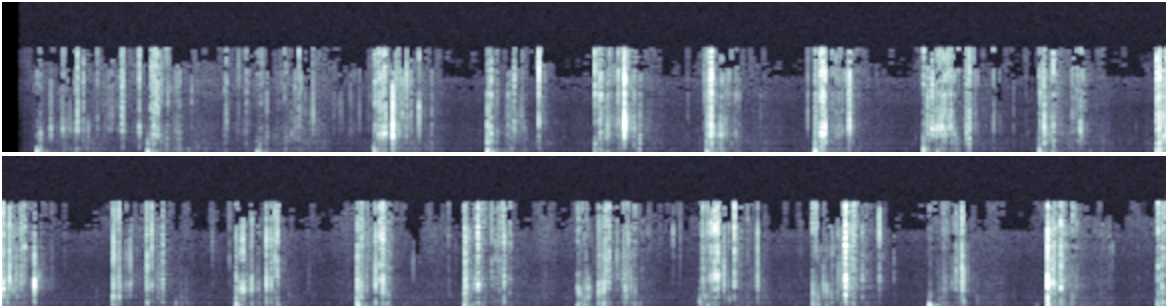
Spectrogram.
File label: Footsteps On Cement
